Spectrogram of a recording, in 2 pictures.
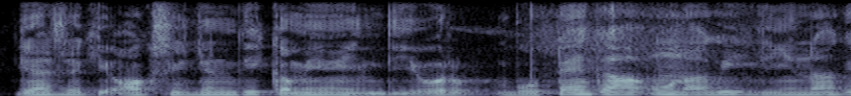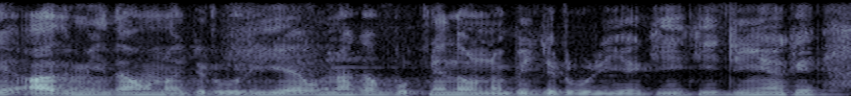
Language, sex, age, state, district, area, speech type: Dogri, male, 18-30, Jammu and Kashmir, Udhampur, rural, spontaneous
